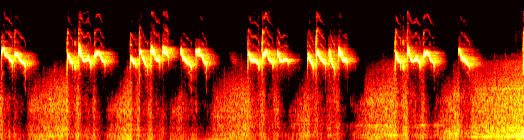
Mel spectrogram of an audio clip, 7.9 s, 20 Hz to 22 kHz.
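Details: Oriental white-eye (mata puteh raja) beginning its song, 30 August 2022, white feathers almost fully coloured after renewal; bursts of high sweet twittering, each about half a second, repeated roughly every second with brief pauses.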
